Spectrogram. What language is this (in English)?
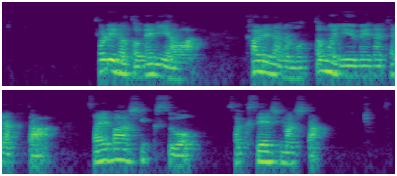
Japanese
